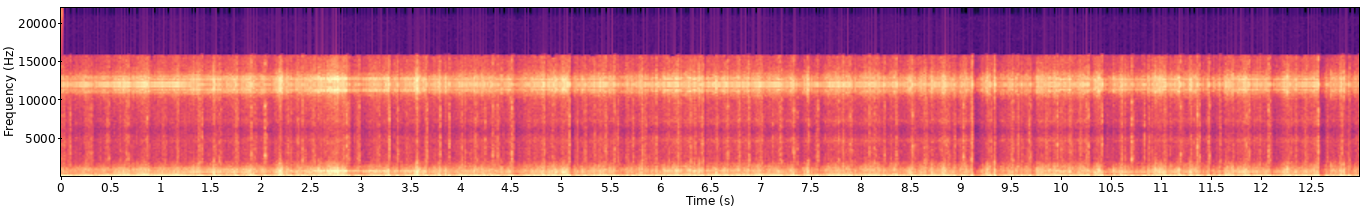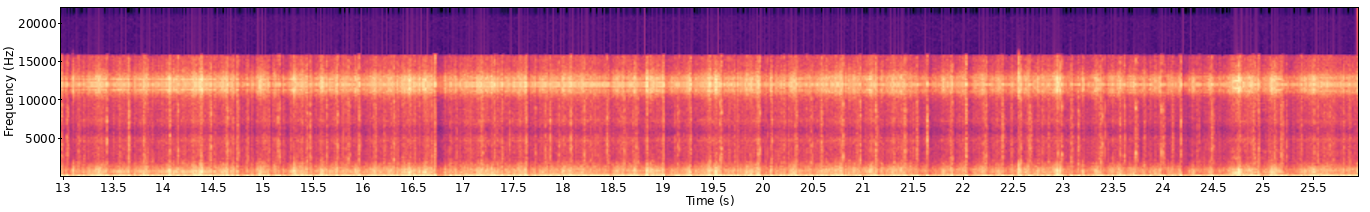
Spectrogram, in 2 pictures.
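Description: BMW E46 M3's S54 inline-six running hard at a steady engine note, heard from inside the cabin, over a constant rush of road noise.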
